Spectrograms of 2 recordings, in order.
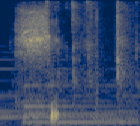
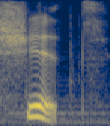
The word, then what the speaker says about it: sheet: And I'm gonna knock that off my sheet. Gee. Holy shit. Very important to say sheet the English way, Mm. because in French it's just shit, you know. It's a sheet of paper, a shit of paper.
